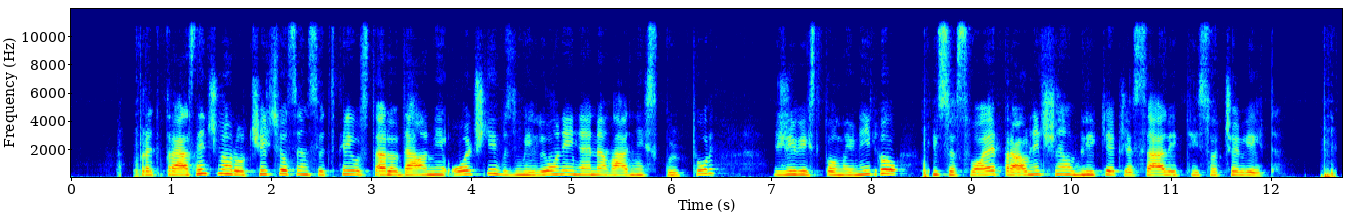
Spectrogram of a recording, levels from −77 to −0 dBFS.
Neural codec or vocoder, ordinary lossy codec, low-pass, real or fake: codec, 24 kHz, 1.5 kbps, HILCodec; none; 10.8 kHz; fake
